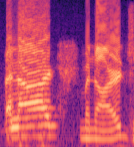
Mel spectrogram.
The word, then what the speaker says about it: Menards: But I got the paper from Bernard's, is that how you pronounce it? Menards, yeah.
